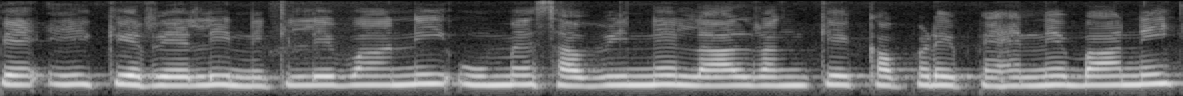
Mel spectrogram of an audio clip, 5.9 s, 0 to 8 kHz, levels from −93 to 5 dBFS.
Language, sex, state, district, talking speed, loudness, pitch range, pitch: Hindi, female, Bihar, Kishanganj, 140 wpm, -15 LUFS, 235-255 Hz, 245 Hz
